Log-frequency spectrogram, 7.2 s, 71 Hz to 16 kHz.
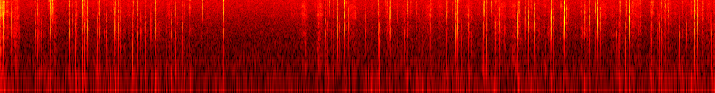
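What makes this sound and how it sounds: Long purple glitter nails fast-scratch and tap the textured surface of a solid, palm-sized rectangular pink soap bar standing upright on a dark table, with soap shavings around it. The result is a dense run of bright, dry crackling scratches and sharp clicky taps centered around 2.9 kHz. A brief quieter stretch near the two-to-three-second mark breaks up the scratching before it picks back up.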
